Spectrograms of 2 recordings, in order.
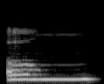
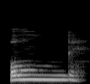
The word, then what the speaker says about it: Om: is know in typically people will say om like o m uh the how you actually pronounce that is ong o ng so it's ong so it's a it's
